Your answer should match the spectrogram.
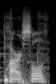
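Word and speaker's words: PARXL: No, it's pronounced parcel, just like the English word, but like so many companies, we tried to create a unique brand.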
